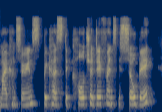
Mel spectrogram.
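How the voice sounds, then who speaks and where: Against a quiet background, a woman with a Danish accent speaks at a fairly high pitch and moderate pace in a monotone, flat intonation. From Denmark. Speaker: Olympic rower. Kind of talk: interview. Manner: hesitant, many fillers and restarts.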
